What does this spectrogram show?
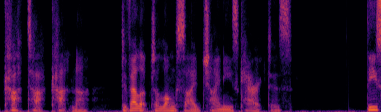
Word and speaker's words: katakana: Simplified phonetic scripts called hiragana, pronounced hiragana, and katakana, pronounced katakana, developed alongside Chinese characters.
